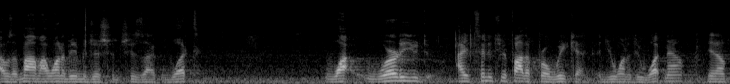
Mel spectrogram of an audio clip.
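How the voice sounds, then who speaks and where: A man speaks at a very fast pace with a New Jersey accent. His intonation stays fairly even. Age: 30s. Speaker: magician. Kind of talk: lecture. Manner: casual, joking.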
